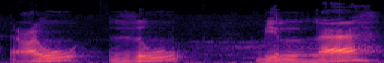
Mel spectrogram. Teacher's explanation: Yang pertama tadi a'udzu billah, tipis lahnya.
